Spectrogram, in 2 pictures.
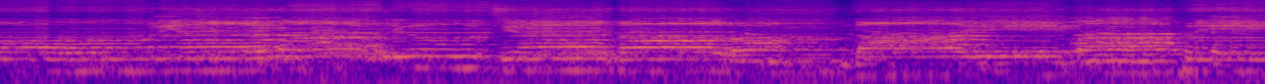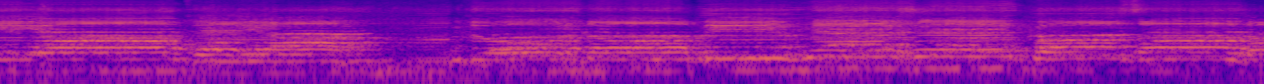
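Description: A group of people singing an anthem together in slow phrases of held notes, with a man's voice leading into a microphone.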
